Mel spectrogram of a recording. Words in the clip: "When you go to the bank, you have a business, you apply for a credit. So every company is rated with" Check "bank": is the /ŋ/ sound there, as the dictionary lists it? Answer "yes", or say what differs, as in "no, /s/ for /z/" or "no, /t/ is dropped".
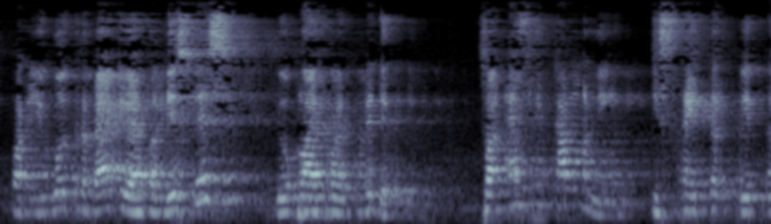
no, /ŋ/ is dropped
